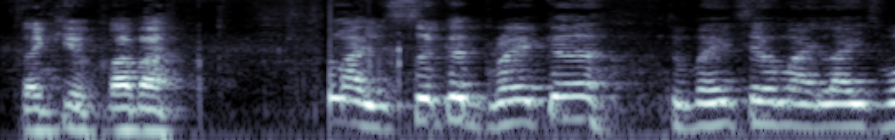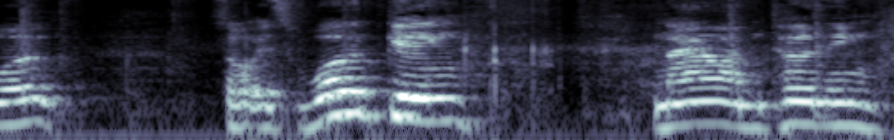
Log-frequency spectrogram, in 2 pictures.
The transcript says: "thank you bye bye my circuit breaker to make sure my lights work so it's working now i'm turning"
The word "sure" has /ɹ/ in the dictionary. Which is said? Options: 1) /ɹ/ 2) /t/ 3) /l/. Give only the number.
3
